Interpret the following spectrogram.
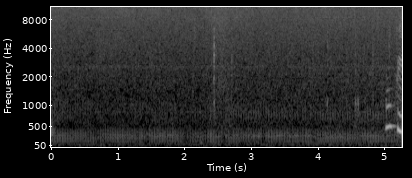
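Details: Domestic cat purring steadily in low, even pulses, then a single short, bright chirp rising and falling right at the end; quiet room otherwise.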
